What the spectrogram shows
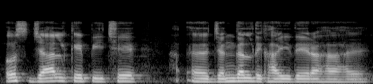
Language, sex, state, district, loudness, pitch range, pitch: Hindi, male, Uttar Pradesh, Lalitpur, -17 LUFS, 130-150 Hz, 140 Hz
